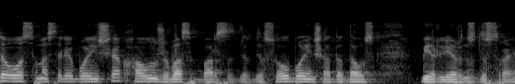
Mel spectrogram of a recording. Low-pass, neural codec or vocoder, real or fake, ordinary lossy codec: 7.2 kHz; none; real; none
